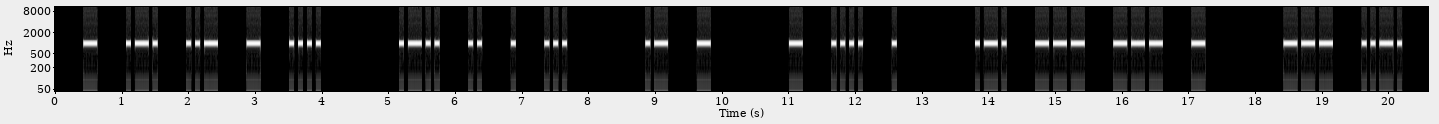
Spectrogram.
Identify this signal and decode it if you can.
Morse code, heard as a keyed tone, about 18 wpm, spaced as for 12 wpm, 1000 Hz. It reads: TRUTH LIES AT THE ROOT OF
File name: qotdfiles / 12wpm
